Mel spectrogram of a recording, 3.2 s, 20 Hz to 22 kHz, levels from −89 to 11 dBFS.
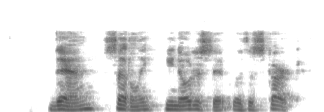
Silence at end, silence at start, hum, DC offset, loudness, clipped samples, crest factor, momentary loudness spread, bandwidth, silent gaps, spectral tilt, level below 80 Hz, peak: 0.3 s; 0.5 s; none; under 0.1%; -26 LUFS; under 0.1%; 20 dB; 8 LU; 7.4 kHz; none; -4.5 dB/octave; -64 dBFS; -8 dBFS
